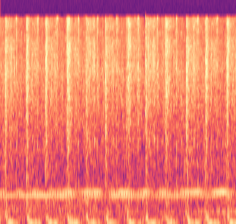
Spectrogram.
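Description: Rapid bursts of automatic gunfire from a video game weapon, evenly spaced shots repeating steadily, with a constant tone sustained underneath.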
